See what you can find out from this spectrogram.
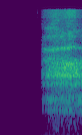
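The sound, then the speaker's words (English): One deep breath drawn during a guided breathing exercise, rising suddenly out of silence and continuing as a steady airy rush. “Let's do three deep breaths.”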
